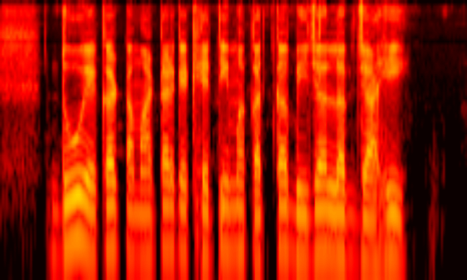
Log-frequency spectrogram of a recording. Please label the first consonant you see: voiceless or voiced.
voiced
